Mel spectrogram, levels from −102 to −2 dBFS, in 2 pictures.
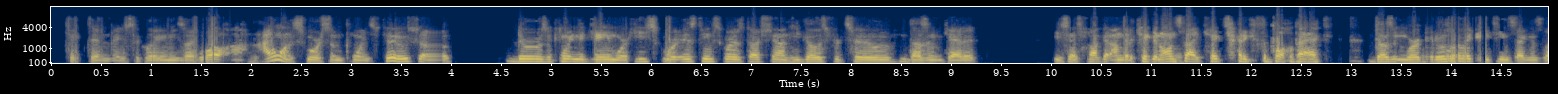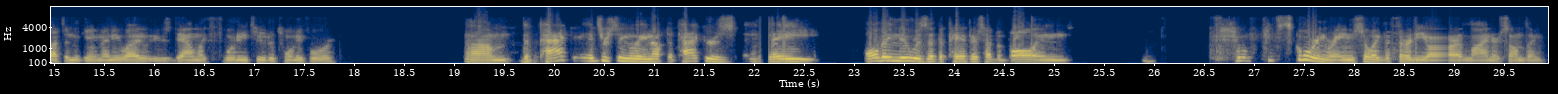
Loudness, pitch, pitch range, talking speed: -27 LUFS, 135 Hz, 120-155 Hz, 205 wpm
